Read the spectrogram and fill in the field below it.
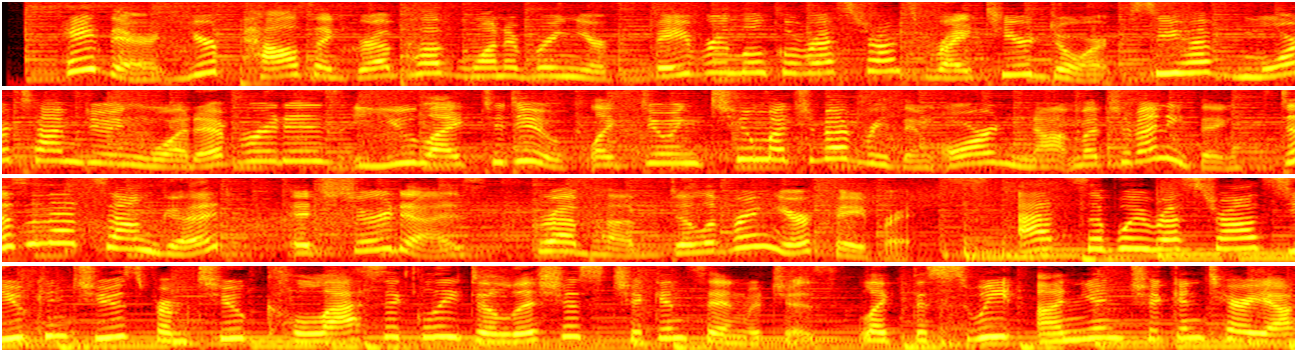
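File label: voice over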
